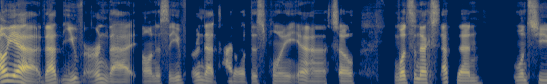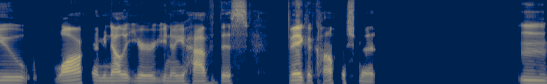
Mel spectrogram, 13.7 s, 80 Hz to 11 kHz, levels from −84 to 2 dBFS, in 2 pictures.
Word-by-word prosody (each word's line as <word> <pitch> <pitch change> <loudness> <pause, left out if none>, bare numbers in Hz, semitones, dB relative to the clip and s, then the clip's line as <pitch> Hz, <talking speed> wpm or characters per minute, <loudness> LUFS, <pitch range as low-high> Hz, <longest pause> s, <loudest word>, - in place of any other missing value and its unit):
Oh, 190 - +11
yeah, 210 -3 +8
that - - +5
you've - - -4
earned - - -6
that, - - -2
honestly, 105 +1 -3
you've 125 +1 -8
earned 125 - -10
that - - +1
title 100 - -7
at - - -15
this 100 - -3
point, 105 -1 -7
yeah, 100 0 -2
so, 105 -1 -1 0.5
what's 140 +4 +3
the 155 - -3
next 145 -1 +3
step - - -1
then 110 0 0 0.4
once 125 0 +1
you 120 -1 -4 0.3
walk? 120 +5 +2
I 120 - -7
mean, 110 0 -10
now 110 +1 +2
that 115 -1 -4
you're 105 -1 -5
you 115 +2 -8
know, 105 - -7
you 105 +1 -3
have 110 +1 0
this 105 - 0 0.5
big - - +9
accomplishment. 100 -2 -6 1.8
Mm. 120 -2 -2
110 Hz, 160 wpm, -25 LUFS, 105-125 Hz, 1.8 s, Oh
